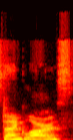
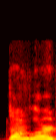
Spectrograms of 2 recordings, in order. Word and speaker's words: Danglars: I just said it's Danglars as well from myself. And I think it's Danglars. I don't think you pronounced the S.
